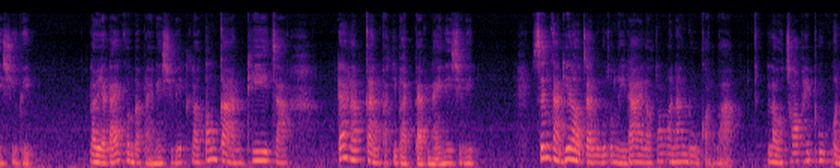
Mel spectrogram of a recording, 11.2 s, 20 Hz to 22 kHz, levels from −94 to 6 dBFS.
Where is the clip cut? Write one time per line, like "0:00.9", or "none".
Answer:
none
